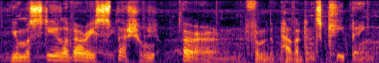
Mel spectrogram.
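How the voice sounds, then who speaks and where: An actor playing a scheming, haughty demon lord in a fantasy video game, speaking in a formal, ominous, commanding manner. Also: male voice, low-pitched, wildly swooping pitch, normal speed, a little hiss or hum. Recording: dramatic music behind the voice.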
